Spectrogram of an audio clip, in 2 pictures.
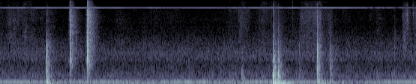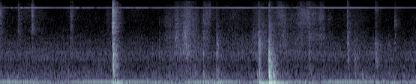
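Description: Scattered clicks and light knocks, about seven in all, from hands handling the FPV gear and pressing its buttons, over a faint steady hum.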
